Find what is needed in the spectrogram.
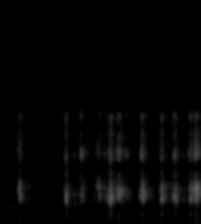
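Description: Computer keyboard being typed on: a quick, uneven run of keystroke clicks, sparse at first and coming faster after about half a second.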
